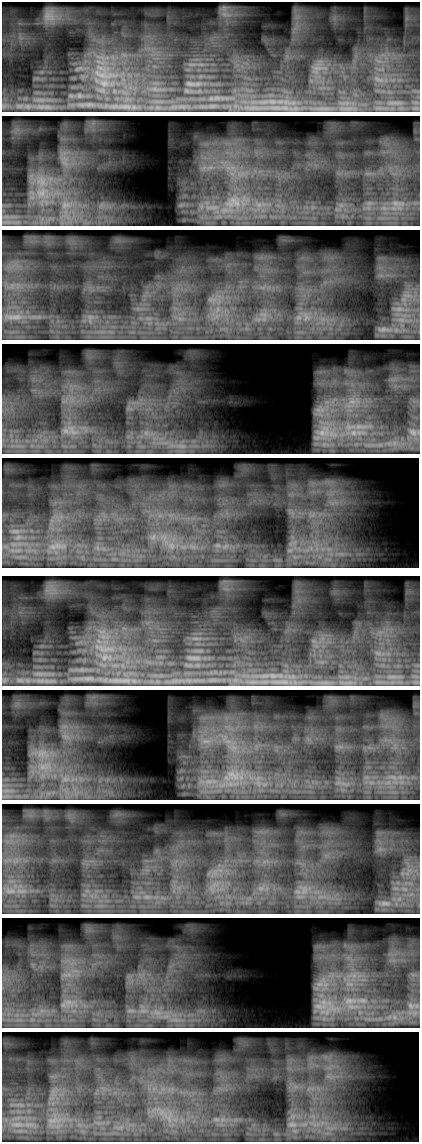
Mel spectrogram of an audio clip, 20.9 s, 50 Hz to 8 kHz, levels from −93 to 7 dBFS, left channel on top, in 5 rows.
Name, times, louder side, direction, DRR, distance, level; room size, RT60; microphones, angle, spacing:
voice 1, 0.0-5.3, left 1 dB, 35° left, -2 dB, 0.8 m, -26 dB
voice 2, 5.9-14.6 15.6-20.1, right 1 dB, 45° right, -5 dB, 1.2 m, -31 dB
5.8 x 2.5 x 2.3 m, 0.89 s
head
